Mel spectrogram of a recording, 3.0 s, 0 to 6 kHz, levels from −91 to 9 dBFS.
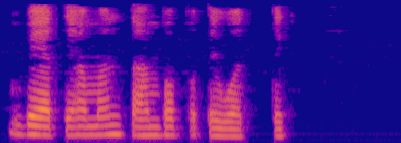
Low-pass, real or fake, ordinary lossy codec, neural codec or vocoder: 5.4 kHz; real; MP3, 32 kbps; none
